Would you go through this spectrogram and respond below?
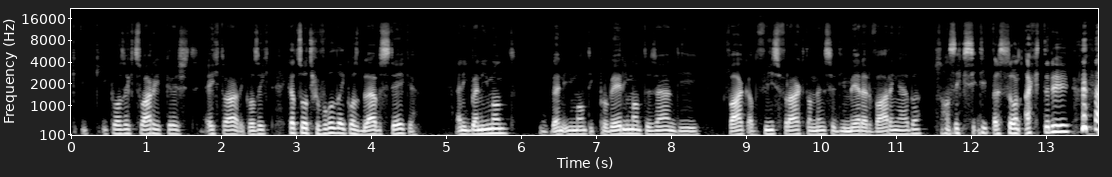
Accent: Flanders, Belgium; Van ik als Vlaming met Marokkaanse origine, die twee culturen die constant zo'n mengelmoes is

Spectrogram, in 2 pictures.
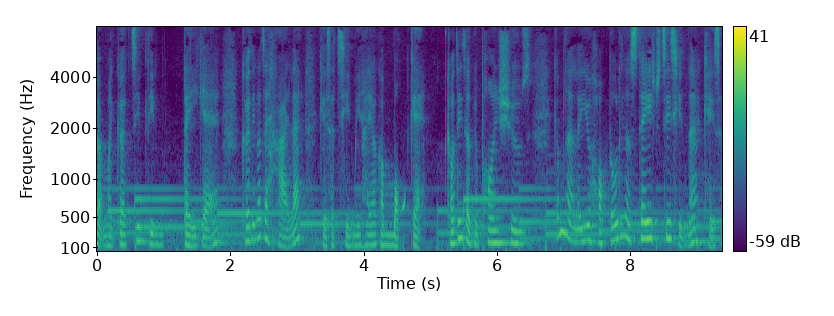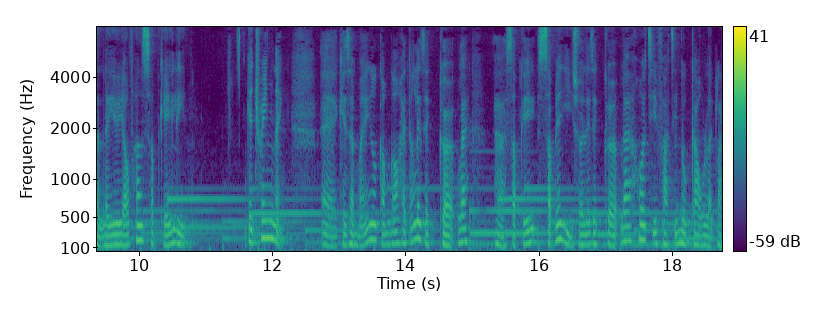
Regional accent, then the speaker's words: China; 我系一个中国人，佢哋系一班

